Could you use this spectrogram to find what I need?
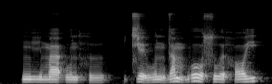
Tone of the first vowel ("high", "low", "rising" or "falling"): low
